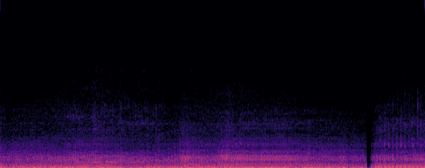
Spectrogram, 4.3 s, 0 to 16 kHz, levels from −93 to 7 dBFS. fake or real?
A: fake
